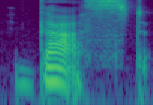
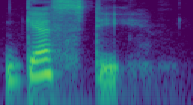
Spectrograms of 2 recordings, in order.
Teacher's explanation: For example, the Old German word for guest, Gast, was Gasti in the plural, but that E ending pulled the A forward to E, making it be pronounced as Gesti. From A to E, you can feel the position of your tongue move up and forward, closer to the position for E.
